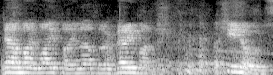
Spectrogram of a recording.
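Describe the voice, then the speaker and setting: Casting: male actor as dying man, brave and resigned, higher-pitched, amateur stage play, noisy distant recording. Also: steady tone, slow. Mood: faint, resigned. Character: dying man, faint, brave and resigned, saying last goodbyes. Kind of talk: amateur stage comedy acting. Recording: echoey hall, distant mic, loud noise.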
